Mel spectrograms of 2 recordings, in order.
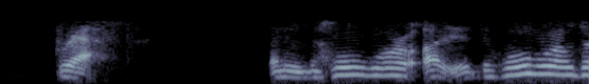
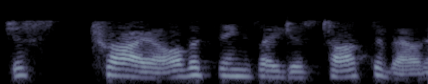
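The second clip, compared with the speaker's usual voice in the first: normal talking voice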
